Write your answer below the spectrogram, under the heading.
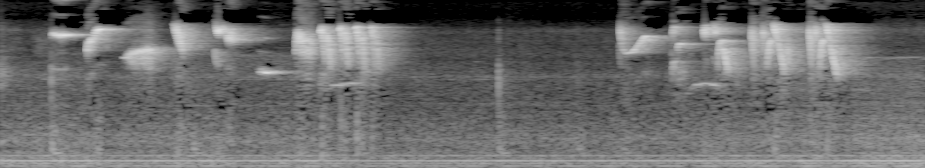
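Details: Song of a Javan bush lark from Java: two rapid bursts of high, buzzy whistles and slurred chirps, the first about two and a half seconds long, then a pause before the second, with a faint background hum.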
